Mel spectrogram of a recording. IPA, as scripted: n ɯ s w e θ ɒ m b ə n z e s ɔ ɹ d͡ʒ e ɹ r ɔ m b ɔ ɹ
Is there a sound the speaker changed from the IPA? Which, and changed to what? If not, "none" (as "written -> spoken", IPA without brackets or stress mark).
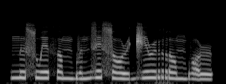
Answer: none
